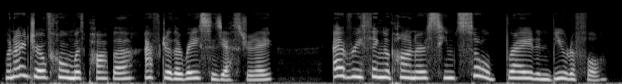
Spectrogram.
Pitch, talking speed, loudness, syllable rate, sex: 285 Hz, 175 wpm, -15 LUFS, 5.9 syllables/s, female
